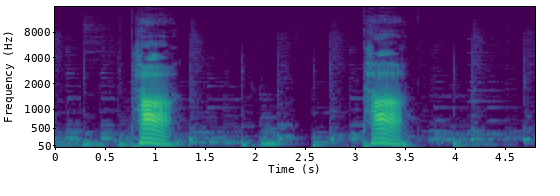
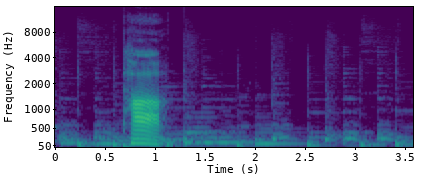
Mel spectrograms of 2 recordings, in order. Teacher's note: This letter is similar to a T or a D sound in English, but it's not a hard T sound like in the word time, and it's not a hard D sound like in the word dog. It's between T and D, and is a bit softer.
